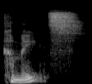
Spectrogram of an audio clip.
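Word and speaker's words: קמץ: And it's kametz. Okay, and it makes the same sound. It's ah, as in yacht.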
